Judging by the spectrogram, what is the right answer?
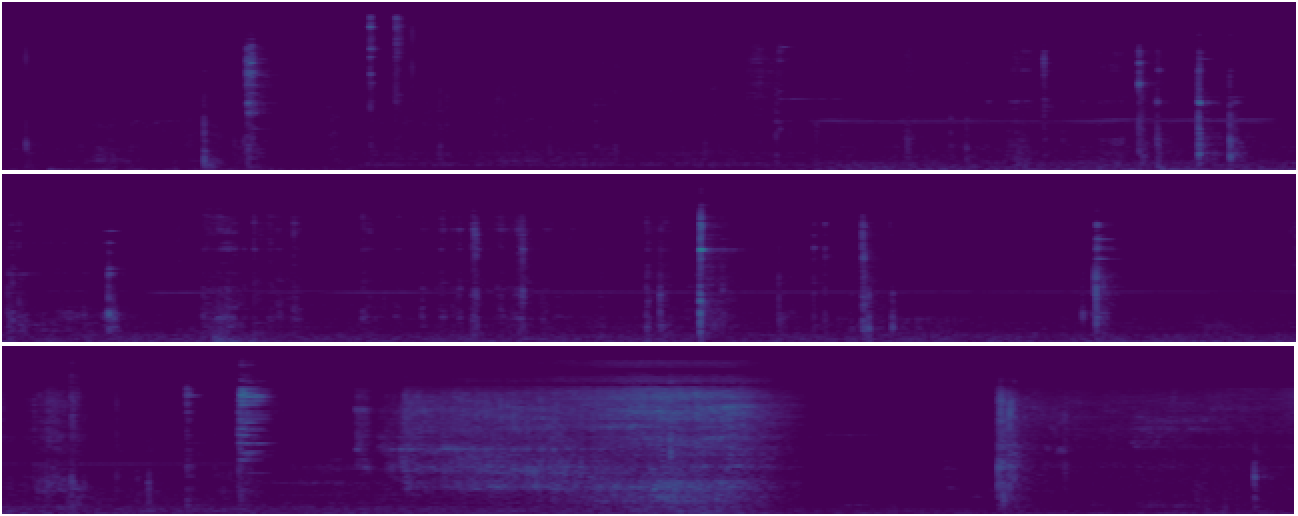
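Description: Scattered sharp metal clinks and taps as a freshly cast ingot is handled with steel tongs. About two-thirds of the way through comes a loud hiss and sizzle lasting about three seconds as the red-hot copper ingot is quenched in a pot of ice. The hiss starts again near the end.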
